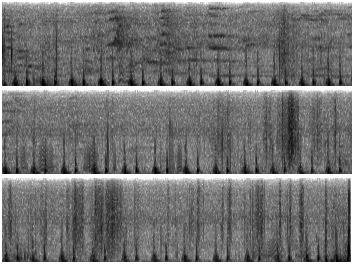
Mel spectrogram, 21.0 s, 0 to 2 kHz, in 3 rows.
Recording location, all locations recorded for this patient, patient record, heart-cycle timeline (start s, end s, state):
tricuspid valve (TV)
aortic valve (AV)+pulmonary valve (PV)+tricuspid valve (TV)+mitral valve (MV)
#Age: Child
#Sex: Female
#Height: 127.0 cm
#Weight: 22.2 kg
#Pregnancy status: False
#Murmur: Absent
#Murmur locations: nan
#Most audible location: nan
#Systolic murmur timing: nan
#Systolic murmur shape: nan
#Systolic murmur grading: nan
#Systolic murmur pitch: nan
#Systolic murmur quality: nan
#Diastolic murmur timing: nan
#Diastolic murmur shape: nan
#Diastolic murmur grading: nan
#Diastolic murmur pitch: nan
#Diastolic murmur quality: nan
#Outcome: Abnormal
#Campaign: 2015 screening campaign
0.00	0.20	unannotated
0.20	0.36	S1
0.36	0.44	systole
0.44	0.56	S2
0.56	0.76	diastole
0.76	0.92	S1
0.92	1.00	systole
1.00	1.14	S2
1.14	1.34	diastole
1.34	1.50	S1
1.50	1.58	systole
1.58	1.72	S2
1.72	1.92	diastole
1.92	2.08	S1
2.08	2.16	systole
2.16	2.30	S2
2.30	2.52	diastole
2.52	2.66	S1
2.66	2.76	systole
2.76	2.90	S2
2.90	3.12	diastole
3.12	3.26	S1
3.26	3.38	systole
3.38	3.48	S2
3.48	3.72	diastole
3.72	3.84	S1
3.84	3.96	systole
3.96	4.06	S2
4.06	4.28	diastole
4.28	4.42	S1
4.42	4.50	systole
4.50	4.64	S2
4.64	4.84	diastole
4.84	4.98	S1
4.98	5.10	systole
5.10	5.20	S2
5.20	5.40	diastole
5.40	5.54	S1
5.54	5.64	systole
5.64	5.76	S2
5.76	5.96	diastole
5.96	6.10	S1
6.10	6.18	systole
6.18	6.30	S2
6.30	6.50	diastole
6.50	6.64	S1
6.64	6.74	systole
6.74	6.84	S2
6.84	7.02	diastole
7.02	7.18	S1
7.18	7.28	systole
7.28	7.38	S2
7.38	7.60	diastole
7.60	7.74	S1
7.74	7.84	systole
7.84	7.96	S2
7.96	8.20	diastole
8.20	8.34	S1
8.34	8.43	systole
8.43	8.56	S2
8.56	8.80	diastole
8.80	8.94	S1
8.94	9.05	systole
9.05	9.16	S2
9.16	9.42	diastole
9.42	9.54	S1
9.54	9.64	systole
9.64	9.78	S2
9.78	10.02	diastole
10.02	10.18	S1
10.18	10.26	systole
10.26	10.40	S2
10.40	10.62	diastole
10.62	10.78	S1
10.78	10.88	systole
10.88	10.98	S2
10.98	11.24	diastole
11.24	11.38	S1
11.38	11.49	systole
11.49	11.60	S2
11.60	11.82	diastole
11.82	11.94	S1
11.94	12.04	systole
12.04	12.16	S2
12.16	20.99	unannotated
